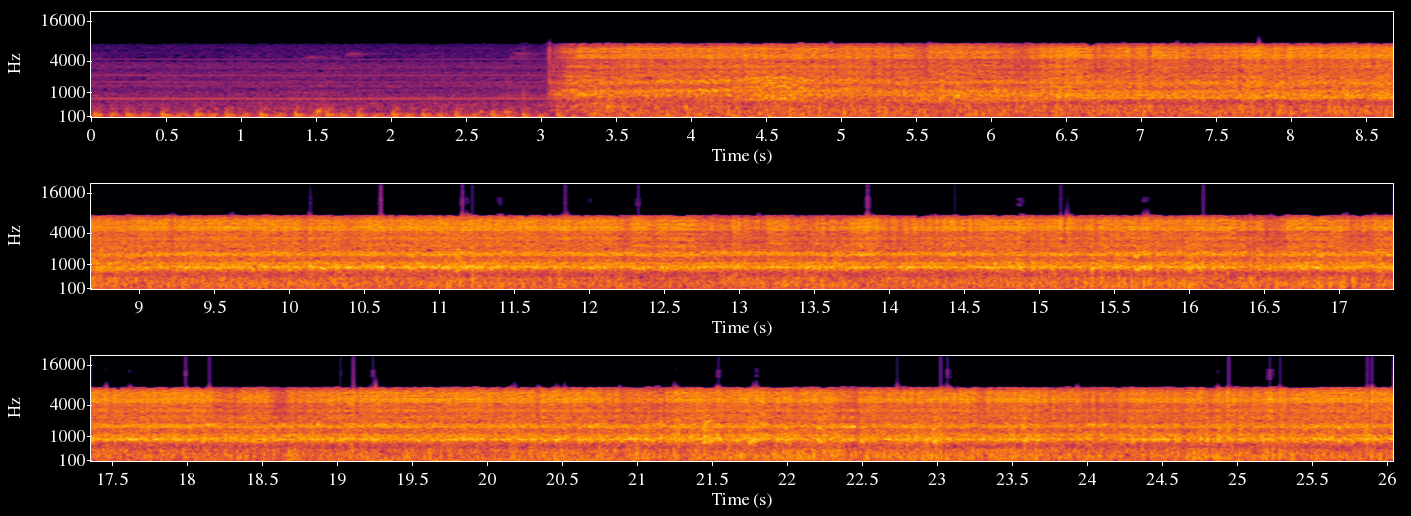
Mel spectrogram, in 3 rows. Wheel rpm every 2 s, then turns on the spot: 0, 30, 160, 180, 210, 240, 230, 230, 230, 220, 230, 230, 220.
none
